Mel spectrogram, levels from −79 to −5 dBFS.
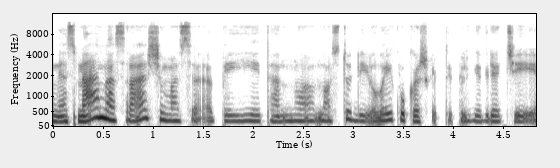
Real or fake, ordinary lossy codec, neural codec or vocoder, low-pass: fake; Opus, 32 kbps; codec, 24 kHz, 3 kbps, HILCodec; 10.8 kHz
